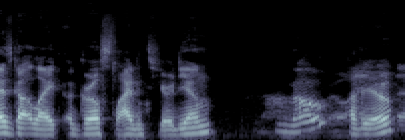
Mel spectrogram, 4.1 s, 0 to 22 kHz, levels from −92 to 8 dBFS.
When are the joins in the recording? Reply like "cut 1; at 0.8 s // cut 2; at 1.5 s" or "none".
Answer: none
